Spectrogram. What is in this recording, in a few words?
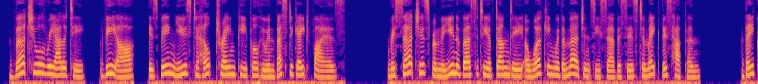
English Lower Intermediate SLOW Reading; Learning About Fires with Virtual Reality Fun; English Newsroom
